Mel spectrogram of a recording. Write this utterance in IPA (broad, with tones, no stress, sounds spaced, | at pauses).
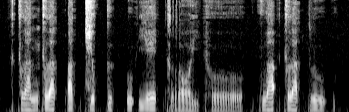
k l a˦˥ n k l a˥˩ t̚ ʔ a˦˥ t̚ t͡ɕ o˦˥ k̚ ʔ ɯ˦˥ k̚ ʔ u˦˥ ʔ j eː˥˩ t̚ k r ɔː˨˩ j pʰ oː˨˩ | k w a˦˥ ʔ k l a˥˩ t̚ p l u˨˩ ʔ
